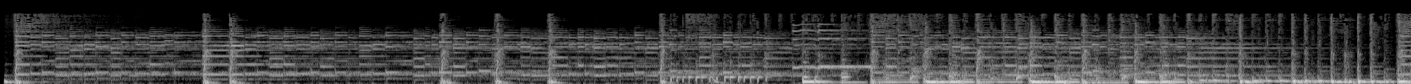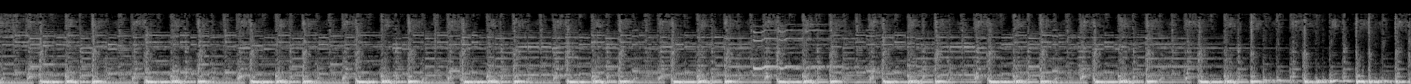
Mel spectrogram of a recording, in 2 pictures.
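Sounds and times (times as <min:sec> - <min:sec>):
instrumental background music ringtone: 0:00.2 - 0:28.2.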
